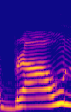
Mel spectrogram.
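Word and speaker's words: brown: यहाँ पर बीच में आ रहा है ओ डब्ल्यू, तो आउ करके पढ़ते हैं ज़्यादातर, तो ब्राउन हो गया, एन है ना लास्ट में, तो ब्राउन हो गया।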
